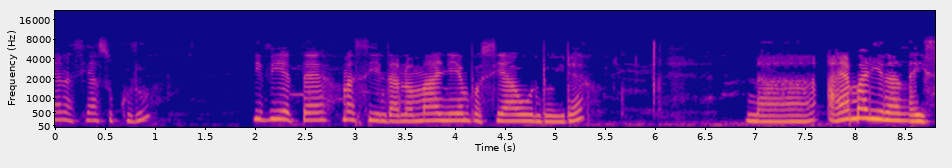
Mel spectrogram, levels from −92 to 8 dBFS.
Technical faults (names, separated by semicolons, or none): automatic gain rising; short stall from a late packet; burst of packet loss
